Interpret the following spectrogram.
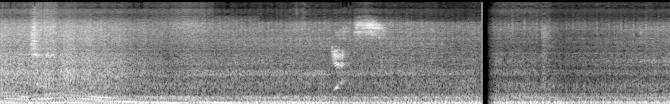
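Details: Ford Fox body Mustang first start after new Motorcraft starter solenoid: strong, steady low engine rumble with an even beat, no misses or knocks; normal running.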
